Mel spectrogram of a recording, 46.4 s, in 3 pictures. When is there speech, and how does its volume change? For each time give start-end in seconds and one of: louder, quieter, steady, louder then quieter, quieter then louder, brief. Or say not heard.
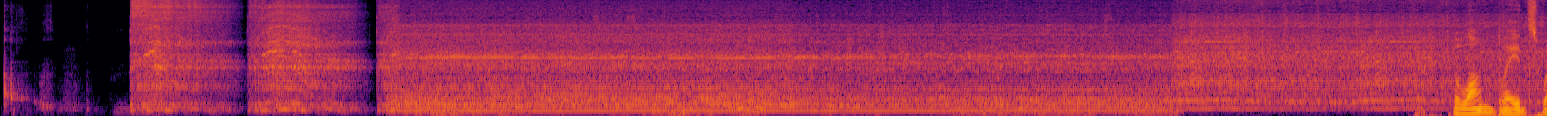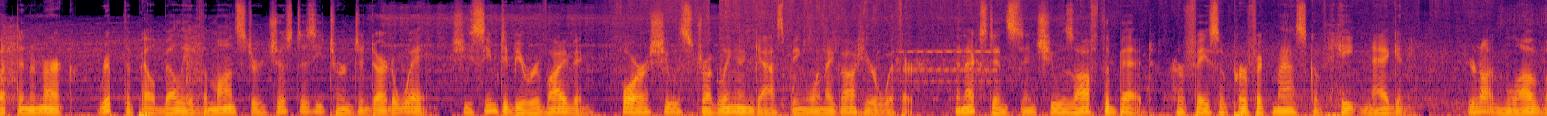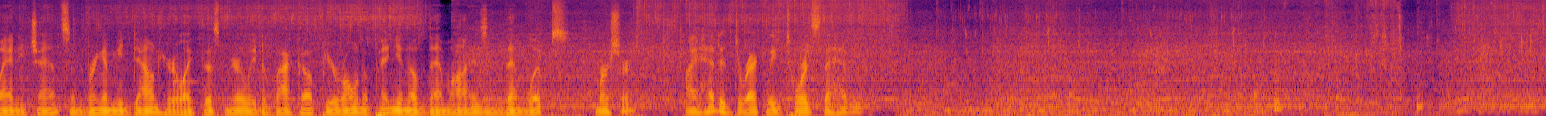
14.2-39.5 steady.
